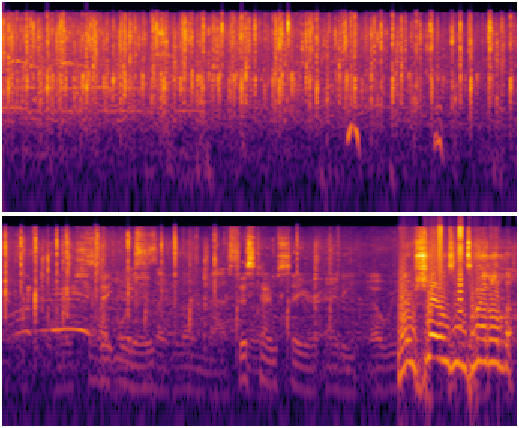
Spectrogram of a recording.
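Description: A large crowd cheers and claps outdoors.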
